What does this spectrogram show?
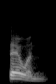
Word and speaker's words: Samhain: Samhain. Samhain. Okay, just think of Sow, S-O-W-W-I-N. She wants to know so she can teach the girls about it. Samhain.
